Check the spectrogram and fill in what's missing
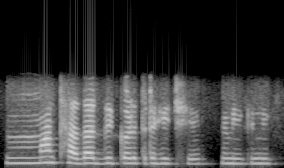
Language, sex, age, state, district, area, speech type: Maithili, female, 30-45, Bihar, Madhubani, rural, conversation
